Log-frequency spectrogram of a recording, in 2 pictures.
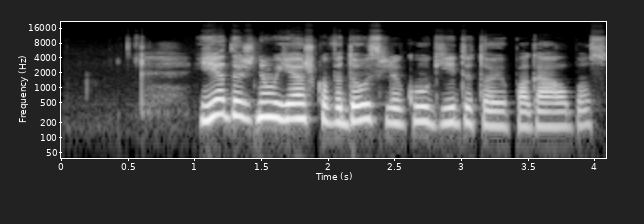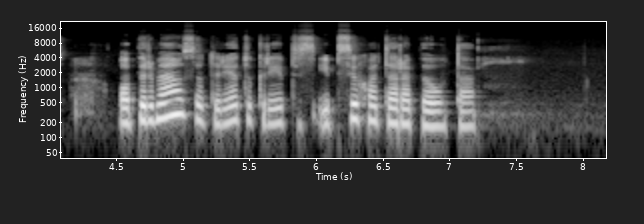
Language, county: Lithuanian, Vilnius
